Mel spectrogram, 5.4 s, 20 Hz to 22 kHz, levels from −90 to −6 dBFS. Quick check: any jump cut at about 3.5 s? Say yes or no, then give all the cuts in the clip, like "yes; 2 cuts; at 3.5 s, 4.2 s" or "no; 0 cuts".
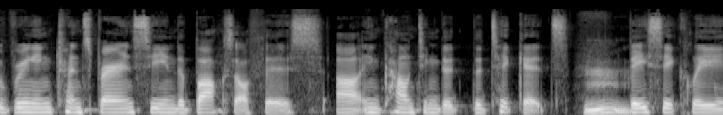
yes; 1 cut; at 3.5 s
